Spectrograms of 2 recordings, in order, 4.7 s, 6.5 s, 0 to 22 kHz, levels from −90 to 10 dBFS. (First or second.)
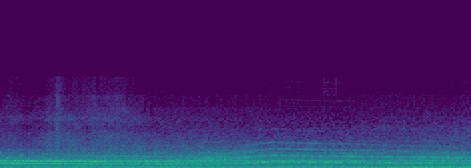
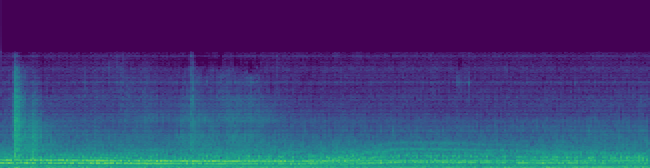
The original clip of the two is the first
